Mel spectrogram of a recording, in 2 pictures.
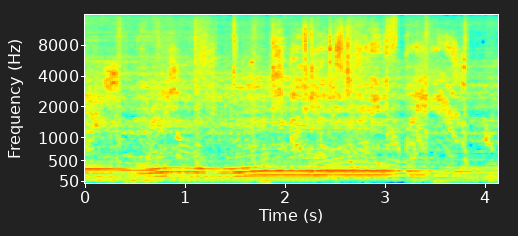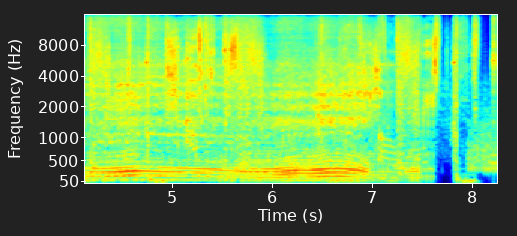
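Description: Supermoto motorcycle engine held at high revs, rising and falling slightly, while the rear tyre spins in a smoky burnout, with music playing over it. The sound drops out briefly near the end.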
